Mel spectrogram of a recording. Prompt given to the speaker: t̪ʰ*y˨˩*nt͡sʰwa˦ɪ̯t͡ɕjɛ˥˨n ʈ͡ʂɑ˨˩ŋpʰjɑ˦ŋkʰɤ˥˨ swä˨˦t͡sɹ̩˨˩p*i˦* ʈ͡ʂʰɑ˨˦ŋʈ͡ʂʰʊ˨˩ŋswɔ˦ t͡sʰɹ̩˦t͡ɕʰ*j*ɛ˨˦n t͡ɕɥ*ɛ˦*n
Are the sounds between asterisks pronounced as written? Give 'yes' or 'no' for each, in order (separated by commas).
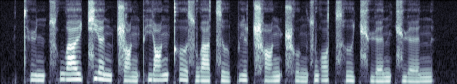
yes, yes, no, no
